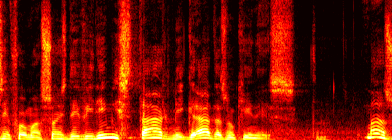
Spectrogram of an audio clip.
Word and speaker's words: CNIS: Se escreve S-N-I-S, C-N-I-S, mas se fala CNIS.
